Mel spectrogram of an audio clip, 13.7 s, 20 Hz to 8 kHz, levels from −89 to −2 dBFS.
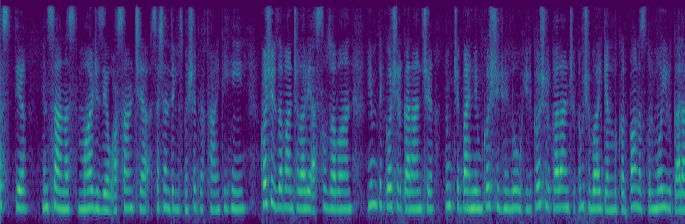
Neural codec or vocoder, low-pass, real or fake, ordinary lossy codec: codec, 16 kHz in and 24 kHz out, 0.9 kbps, LongCat-Audio-Codec, four codebook decoder; 7.2 kHz; fake; AAC, 32 kbps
